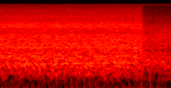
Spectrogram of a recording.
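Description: Steady, even hiss of background noise in a ship's interior lounge, with no distinct sounds standing out.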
